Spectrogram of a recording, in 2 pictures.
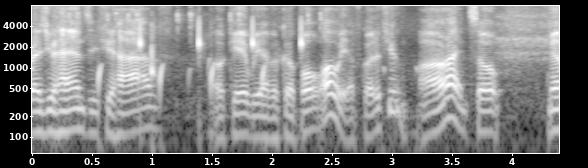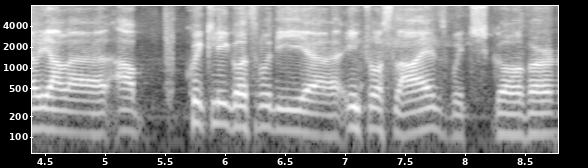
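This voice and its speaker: A man with a French accent talks at a moderate pace. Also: medium pitch for a man, ordinary pitch variation. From France. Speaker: solution engineer presenting at a tech event. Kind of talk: presentation talk. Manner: hesitant with many fillers.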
